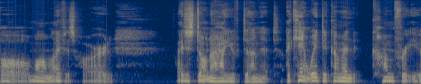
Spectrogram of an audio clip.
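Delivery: pitying, sympathetic tone, full of sympathy. Acting out how the listener once would have answered mom, mock-sympathetic tone. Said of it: "you would have said it with a tone of sympathy".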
